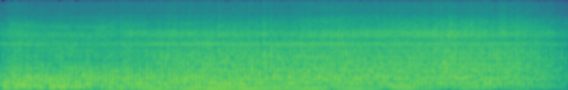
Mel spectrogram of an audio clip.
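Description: A helicopter's rotor and engine, running steadily.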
